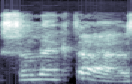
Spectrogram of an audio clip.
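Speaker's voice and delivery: put-on high Jamaican MC shout, Jamaican accent; fake Jamaican accent. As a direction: toast it like a Jamaican selector in a Jamaican accent. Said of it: "the fake, uh, Jamaican accent".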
